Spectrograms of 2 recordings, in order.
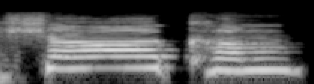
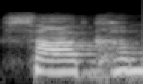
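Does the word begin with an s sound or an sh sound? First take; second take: sh; s. First: The word begins with a hushing sh sound. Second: The word begins with a hissing s sound. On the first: The speaker calls it right. "श का करना है, श शरबत वाला" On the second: The speaker calls it wrong. "यहाँ पर साखम नहीं है"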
